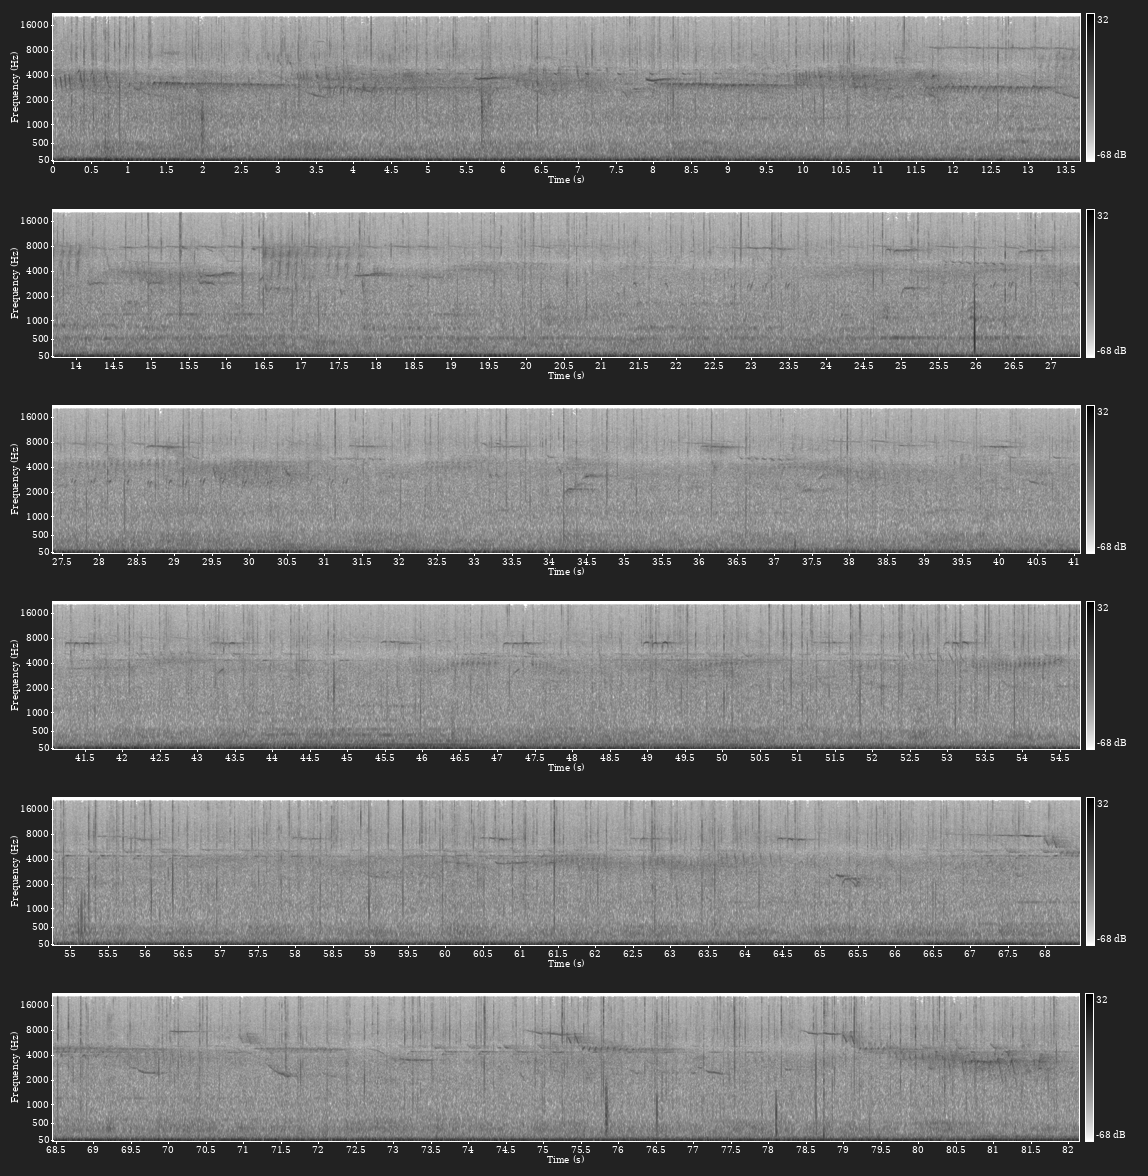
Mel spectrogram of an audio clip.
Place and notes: Morasko nature reserve, meadow with a fallen tree - wide ambience
(bianaural) recorded on a wide meadow. lots of place for sound to breathe and reverberate off the trees. construction sounds and barking coming from a nearby village.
